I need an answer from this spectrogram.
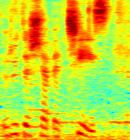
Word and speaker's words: Ruta Sepetys: Ruta Sepetys. Lithuanian pronunciation is Ruta Sepetys.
